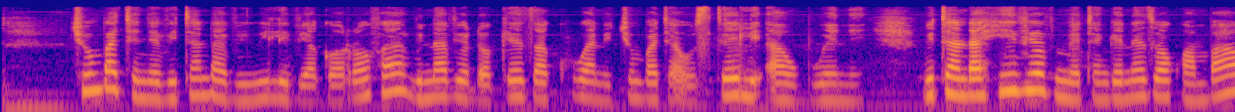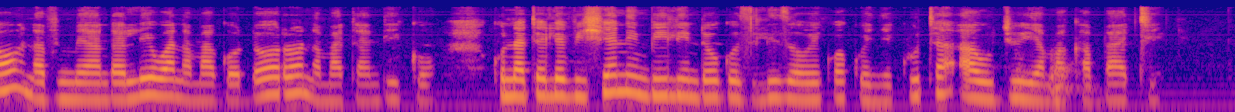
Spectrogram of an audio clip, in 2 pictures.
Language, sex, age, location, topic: Swahili, female, 25-35, Nairobi, education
